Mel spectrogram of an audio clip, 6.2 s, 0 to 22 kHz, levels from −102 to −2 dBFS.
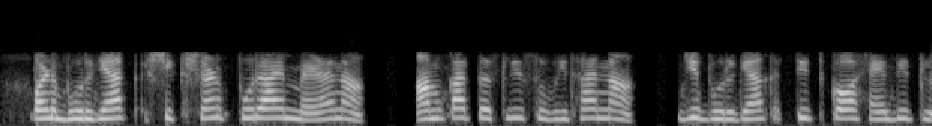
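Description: AMR comfort noise fills four pauses in this speech: 0.00 to 0.20 s, 2.58 to 2.76 s, 3.14 to 3.18 s, and 4.38 to 4.52 s, lasting 195, 180, 40 and 140 ms. Each time, the phone judged the talker silent and stopped sending speech frames. The receiver then generated smooth synthetic noise from a rough level-and-spectrum estimate. The real background drops out and a steady hiss switches in and out, band-limited like the narrowband AMR path.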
